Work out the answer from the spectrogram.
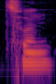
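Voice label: "cun", Mandarin Chinese pinyin voice, neutral tone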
